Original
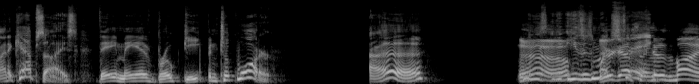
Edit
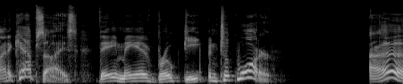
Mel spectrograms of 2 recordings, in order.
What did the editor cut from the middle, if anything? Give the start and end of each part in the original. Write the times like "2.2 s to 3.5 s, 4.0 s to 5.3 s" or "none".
none

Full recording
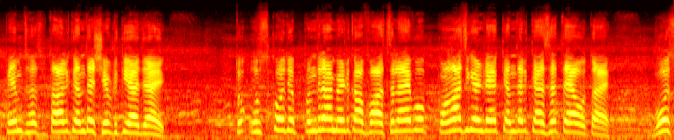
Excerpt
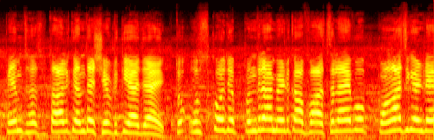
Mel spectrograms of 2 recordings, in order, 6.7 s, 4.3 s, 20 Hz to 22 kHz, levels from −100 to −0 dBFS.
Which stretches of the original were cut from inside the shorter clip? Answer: 1.7 s to 2.3 s

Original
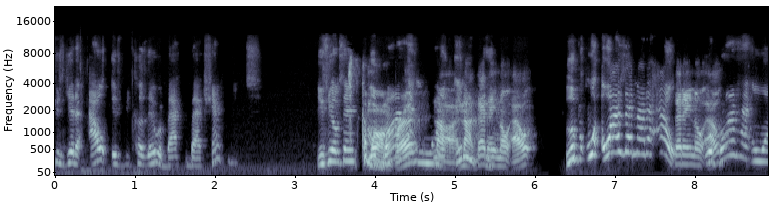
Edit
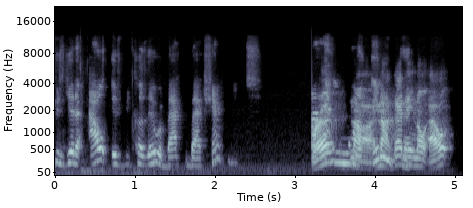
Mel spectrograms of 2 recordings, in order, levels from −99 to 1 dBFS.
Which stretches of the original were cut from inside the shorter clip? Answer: 3.2 s to 4.2 s

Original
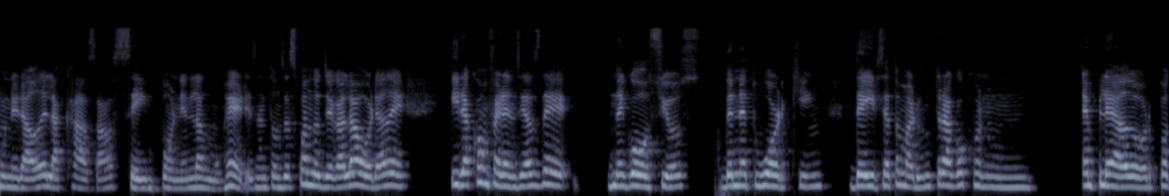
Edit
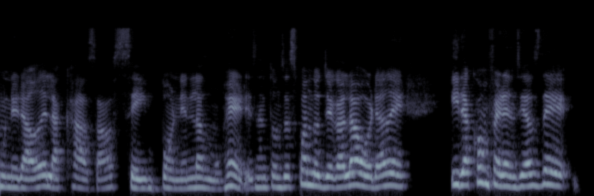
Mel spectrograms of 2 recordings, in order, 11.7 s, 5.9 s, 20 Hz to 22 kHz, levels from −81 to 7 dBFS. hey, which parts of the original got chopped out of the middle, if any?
none

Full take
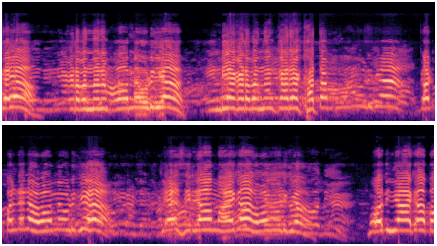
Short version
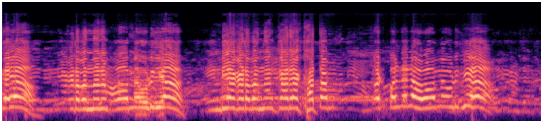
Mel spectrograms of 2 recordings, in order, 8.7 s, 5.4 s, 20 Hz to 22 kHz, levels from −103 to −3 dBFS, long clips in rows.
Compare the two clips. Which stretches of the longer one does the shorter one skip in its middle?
3.5 s to 4.0 s

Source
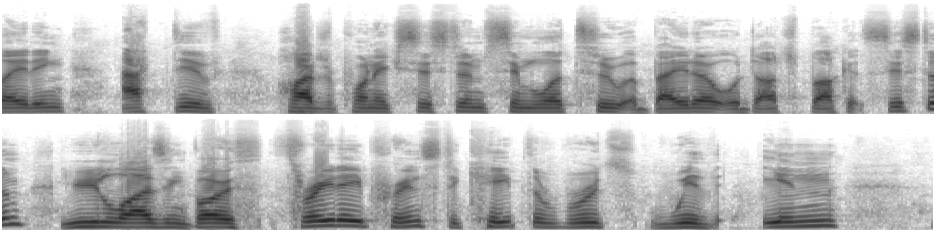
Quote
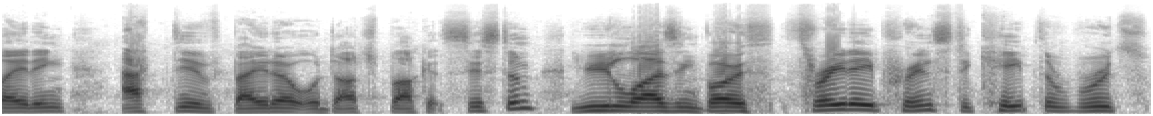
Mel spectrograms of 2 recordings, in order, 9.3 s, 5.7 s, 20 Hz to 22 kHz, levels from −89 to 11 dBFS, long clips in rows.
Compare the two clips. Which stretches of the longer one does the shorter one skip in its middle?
1.1 s to 3.2 s

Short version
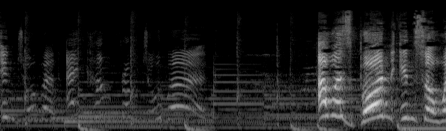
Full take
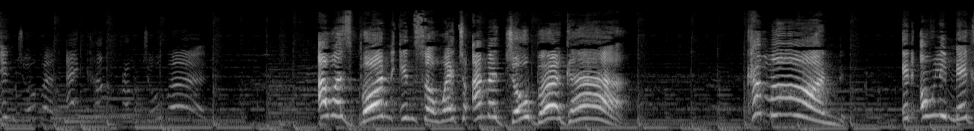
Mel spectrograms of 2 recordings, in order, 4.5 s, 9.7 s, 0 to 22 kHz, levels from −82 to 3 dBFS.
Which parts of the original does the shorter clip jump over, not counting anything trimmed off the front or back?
none

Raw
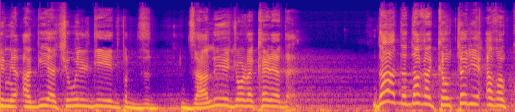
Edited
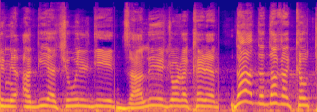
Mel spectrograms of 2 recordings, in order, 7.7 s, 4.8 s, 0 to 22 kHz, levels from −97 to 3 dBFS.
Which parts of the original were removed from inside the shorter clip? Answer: 1.7 s to 2.7 s, 4.3 s to 5.5 s

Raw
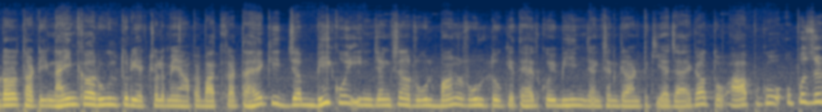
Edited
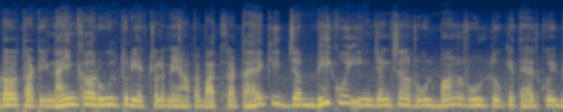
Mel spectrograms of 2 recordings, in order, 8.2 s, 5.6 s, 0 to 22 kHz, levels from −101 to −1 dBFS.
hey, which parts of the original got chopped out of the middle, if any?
none

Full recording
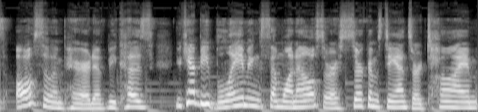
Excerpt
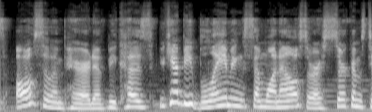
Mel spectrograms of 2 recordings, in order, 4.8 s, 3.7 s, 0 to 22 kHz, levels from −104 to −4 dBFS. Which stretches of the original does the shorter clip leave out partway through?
1.5 s to 1.7 s

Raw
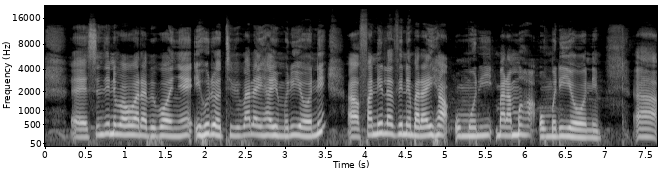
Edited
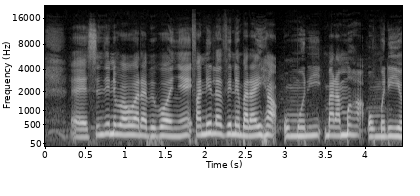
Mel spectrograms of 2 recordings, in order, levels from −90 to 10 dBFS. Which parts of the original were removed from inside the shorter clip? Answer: 1.8 s to 4.0 s

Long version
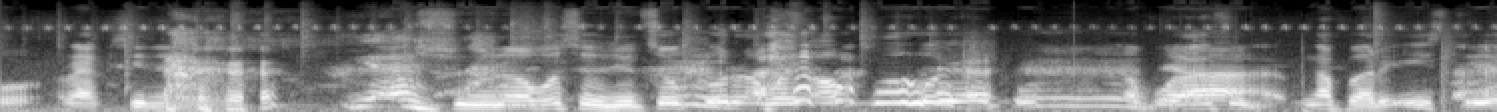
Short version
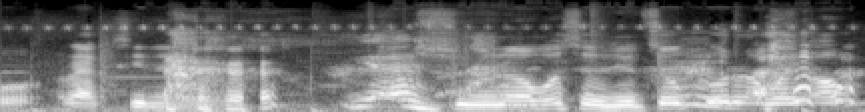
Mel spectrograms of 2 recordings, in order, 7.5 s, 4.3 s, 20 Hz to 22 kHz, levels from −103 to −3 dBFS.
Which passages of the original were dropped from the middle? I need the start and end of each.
none

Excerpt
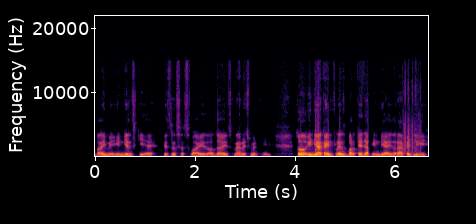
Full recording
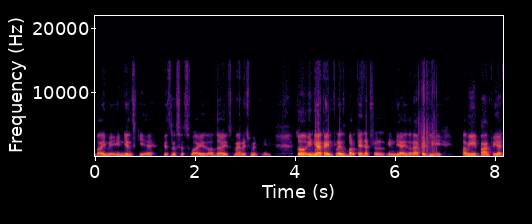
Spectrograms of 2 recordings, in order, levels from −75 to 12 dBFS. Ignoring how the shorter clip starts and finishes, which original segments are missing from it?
5.5 s to 5.8 s

